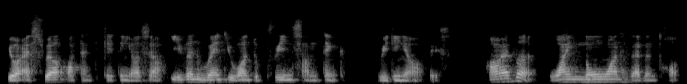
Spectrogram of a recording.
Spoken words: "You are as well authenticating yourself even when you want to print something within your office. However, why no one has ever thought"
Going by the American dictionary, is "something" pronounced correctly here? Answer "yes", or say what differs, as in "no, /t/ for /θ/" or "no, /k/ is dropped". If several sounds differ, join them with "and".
no, /t/ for /θ/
